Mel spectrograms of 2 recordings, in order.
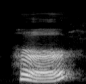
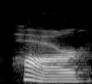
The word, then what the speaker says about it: her: little bit challenging so you may be trying to say the word her and it might sound more like har as in heart or you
